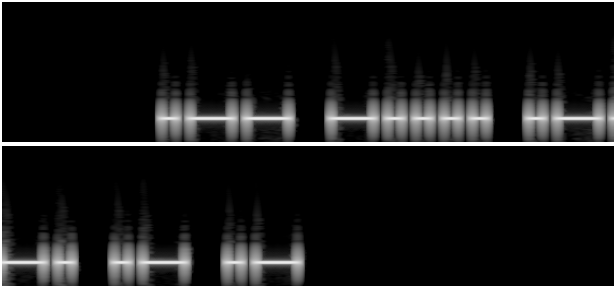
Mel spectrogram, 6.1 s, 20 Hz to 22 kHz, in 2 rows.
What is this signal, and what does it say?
Morse code, heard as a keyed tone, about 17 wpm, 700 Hz. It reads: W6PAA
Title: USA Call Signs - 5 Characters - Repeated 2x - 17wpm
